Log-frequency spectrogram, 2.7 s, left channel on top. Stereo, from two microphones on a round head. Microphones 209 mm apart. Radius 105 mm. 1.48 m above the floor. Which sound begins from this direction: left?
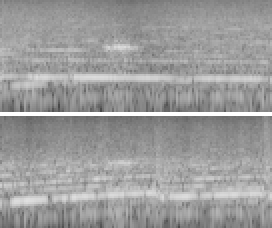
Breathing, at 1.0 s.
